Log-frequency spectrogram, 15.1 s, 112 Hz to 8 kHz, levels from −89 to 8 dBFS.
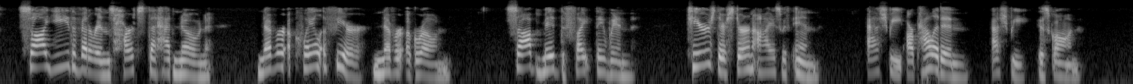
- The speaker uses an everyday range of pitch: No, wide, 6.1 semitones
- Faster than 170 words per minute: No, slow, 135 wpm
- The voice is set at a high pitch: Yes, high, 200 Hz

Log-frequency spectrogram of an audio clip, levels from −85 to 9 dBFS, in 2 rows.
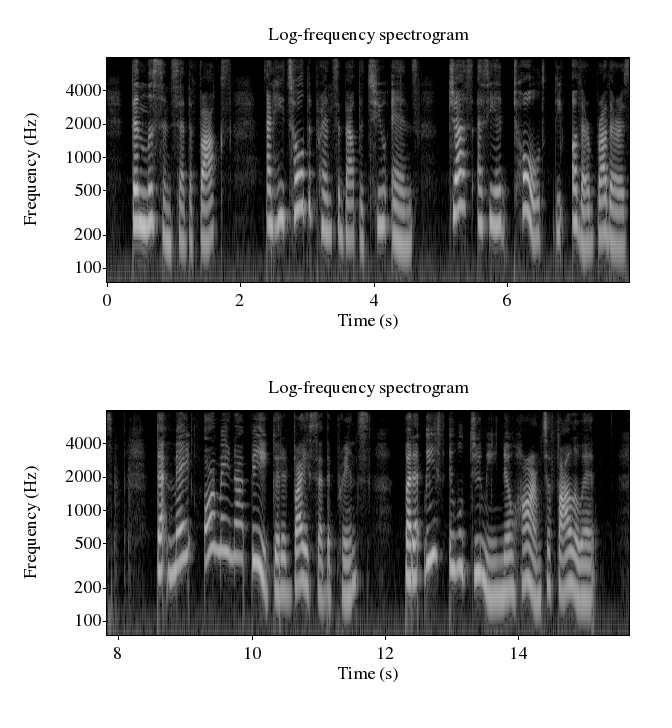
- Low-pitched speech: No, high, 230 Hz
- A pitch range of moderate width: No, wide, 7.8 semitones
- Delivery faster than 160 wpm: Yes, average, 170 wpm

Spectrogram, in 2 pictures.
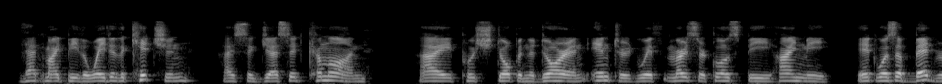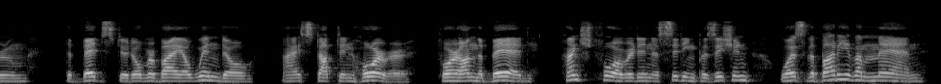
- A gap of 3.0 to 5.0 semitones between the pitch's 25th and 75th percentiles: No, narrow, 2.6 semitones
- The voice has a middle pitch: Yes, medium, 160 Hz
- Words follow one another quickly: No, average, 175 wpm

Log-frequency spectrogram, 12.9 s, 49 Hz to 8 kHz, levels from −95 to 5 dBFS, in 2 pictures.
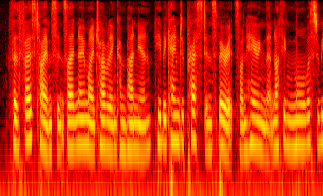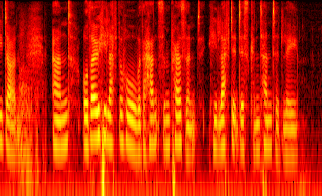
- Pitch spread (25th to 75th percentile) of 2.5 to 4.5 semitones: Yes, average, 2.8 semitones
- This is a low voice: No, medium, 175 Hz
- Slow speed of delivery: No, average, 180 wpm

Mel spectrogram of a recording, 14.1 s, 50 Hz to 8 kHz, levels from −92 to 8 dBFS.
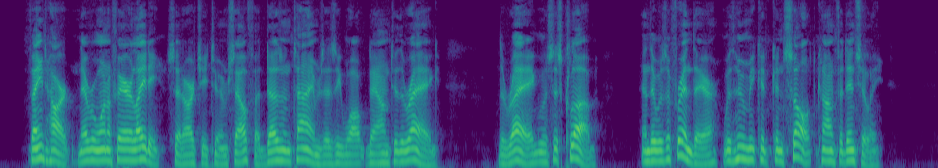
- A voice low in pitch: Yes, low, 130 Hz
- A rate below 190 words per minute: Yes, average, 160 wpm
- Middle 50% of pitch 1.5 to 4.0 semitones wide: No, average, 4.9 semitones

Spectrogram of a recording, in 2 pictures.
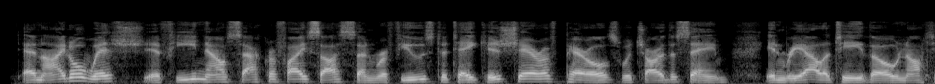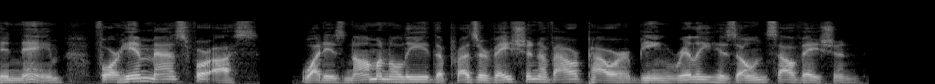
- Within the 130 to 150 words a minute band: Yes, average, 140 wpm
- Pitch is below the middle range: Yes, low, 105 Hz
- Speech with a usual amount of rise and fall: Yes, average, 3.7 semitones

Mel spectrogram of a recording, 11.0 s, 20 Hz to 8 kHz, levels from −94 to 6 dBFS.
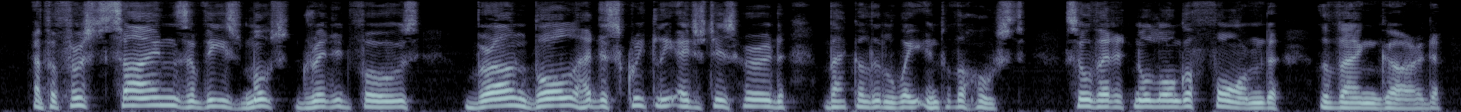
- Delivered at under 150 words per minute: No, average, 170 wpm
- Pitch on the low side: No, medium, 160 Hz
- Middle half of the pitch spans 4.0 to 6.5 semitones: No, average, 3.6 semitones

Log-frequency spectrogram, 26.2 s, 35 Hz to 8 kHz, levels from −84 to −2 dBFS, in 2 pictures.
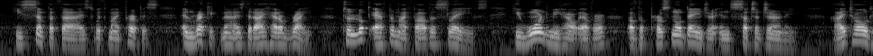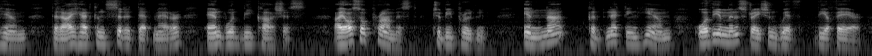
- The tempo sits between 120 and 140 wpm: Yes, slow, 135 wpm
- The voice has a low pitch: Yes, low, 115 Hz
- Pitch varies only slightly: No, average, 4.2 semitones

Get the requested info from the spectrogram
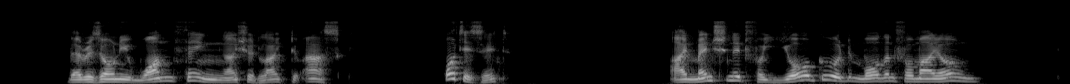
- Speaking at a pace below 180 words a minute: Yes, slow, 135 wpm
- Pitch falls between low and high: No, low, 130 Hz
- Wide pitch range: Yes, wide, 6.2 semitones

